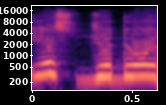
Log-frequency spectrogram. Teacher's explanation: کلمت یسجدون میں یہاں حرف الجیم ہے، جیم کو ہم زبان اور اوپر کے تالوں کے درمیان سے ادا کریں گے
